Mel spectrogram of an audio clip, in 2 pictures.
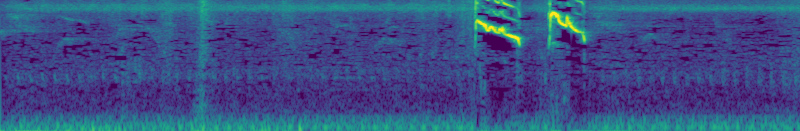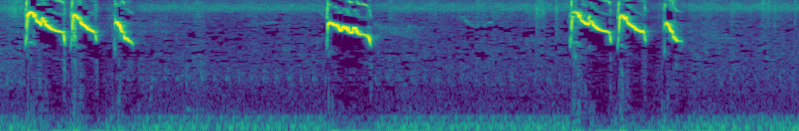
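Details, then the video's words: Mountain white-eye ngalas lure for setting birds singing: clusters of two or three crisp, very high descending notes every second or so, separated by quieter gaps filled with low hum. "Pancingan burung Pleci Buxtoni Ngalas"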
